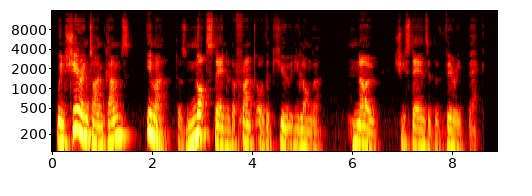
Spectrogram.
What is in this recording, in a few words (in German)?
englisch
